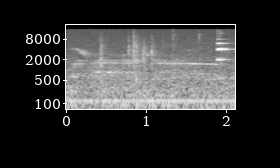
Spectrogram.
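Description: Barcode scanner giving one short, high beep near the end, the sign of a successful read of a product barcode.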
